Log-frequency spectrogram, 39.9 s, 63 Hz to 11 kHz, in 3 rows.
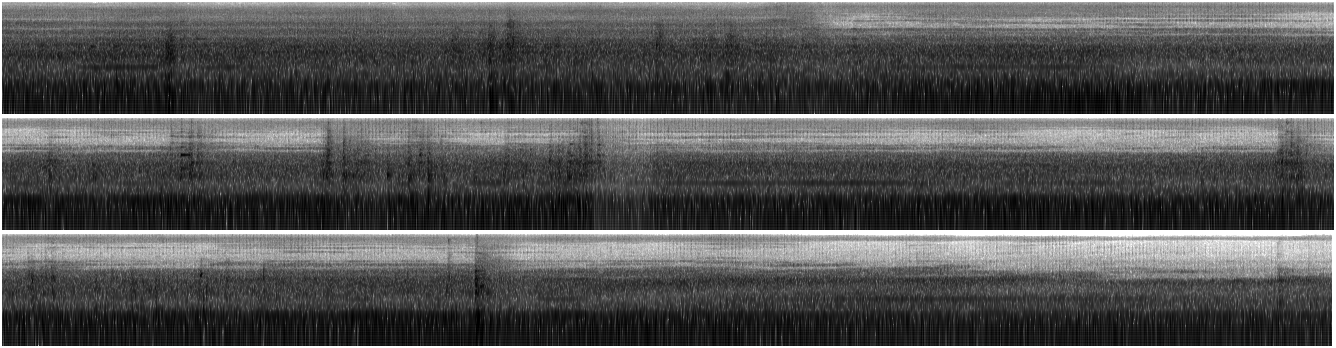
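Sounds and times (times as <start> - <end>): excavator diesel engine running: 0.0 - 39.9.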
